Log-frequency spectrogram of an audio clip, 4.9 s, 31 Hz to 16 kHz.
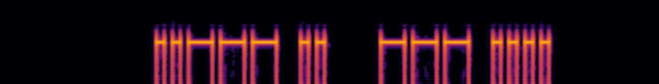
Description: Morse code, heard as a keyed tone, about 20 wpm, 700 Hz. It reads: 2I OH
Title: Winter Field Day Exchanges 20wpm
